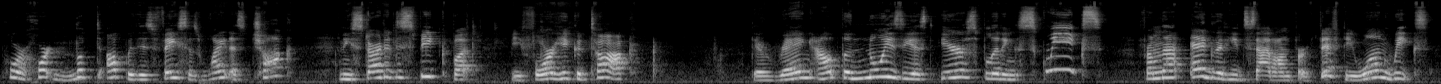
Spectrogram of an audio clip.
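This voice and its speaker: High-voiced woman reading a storybook. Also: very animated, takes it slowly, a bit bright. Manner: emphatic, rhythmic rhyming delivery. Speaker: preschool teacher reading aloud. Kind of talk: expressive storybook narration.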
